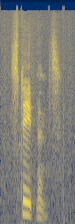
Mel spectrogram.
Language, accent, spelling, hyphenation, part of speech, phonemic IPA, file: English, US, statements, state‧ments, noun / verb, /ˈsteɪt.mənts/, En-us-statements.ogg
- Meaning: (noun) plural of statement; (verb) third-person singular simple present indicative of statement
